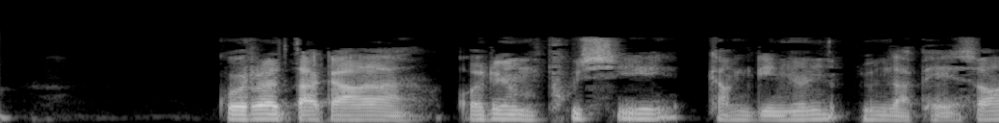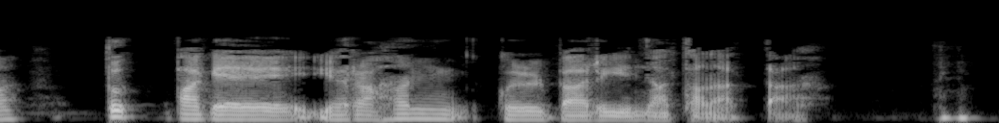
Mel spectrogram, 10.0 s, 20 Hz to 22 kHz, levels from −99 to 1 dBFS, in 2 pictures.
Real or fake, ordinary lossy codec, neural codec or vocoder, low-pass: fake; MP3, 32 kbps; codec, 16 kHz, 4 kbps, FreqCodec, larger model; 7.2 kHz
